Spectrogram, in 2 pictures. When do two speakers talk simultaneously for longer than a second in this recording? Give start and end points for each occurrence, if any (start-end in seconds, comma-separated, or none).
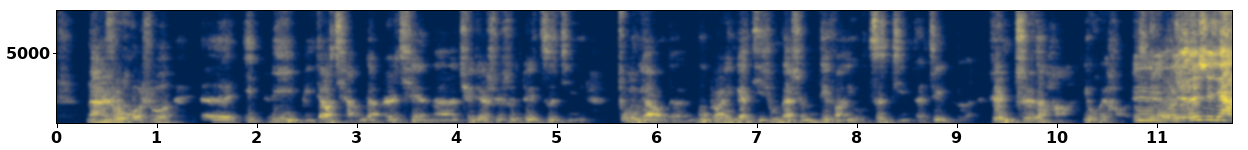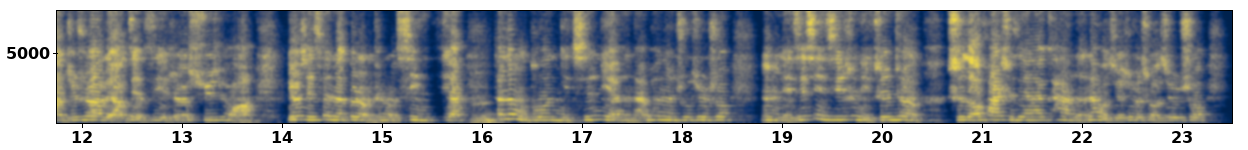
none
